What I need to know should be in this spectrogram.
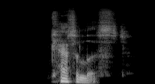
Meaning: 1. A substance that increases the rate of a chemical reaction without being consumed in the process 2. Something that encourages progress or change
- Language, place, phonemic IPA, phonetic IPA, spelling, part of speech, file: English, Queensland, /ˈkæt.ə.lɪst/, [ˈkæɾ.ə.lɪst], catalyst, noun, En-au-catalyst.ogg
